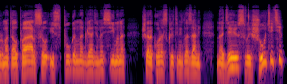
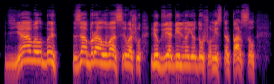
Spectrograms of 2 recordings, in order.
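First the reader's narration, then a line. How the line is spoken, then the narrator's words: Yelled. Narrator (Russian): заорал Симон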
